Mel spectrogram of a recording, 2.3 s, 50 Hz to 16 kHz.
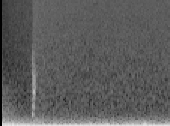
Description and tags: res out 03
In the pack increasing sequence number corresponds to increasing overall feedback gain.
automaton, chaos, computer-generated, feedback-system, neural-oscillator, synth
